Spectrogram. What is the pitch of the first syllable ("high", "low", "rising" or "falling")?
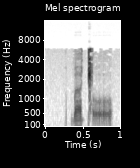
rising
